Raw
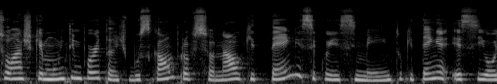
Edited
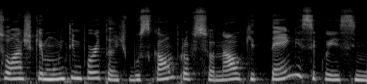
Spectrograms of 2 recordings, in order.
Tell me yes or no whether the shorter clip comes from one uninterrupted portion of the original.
yes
